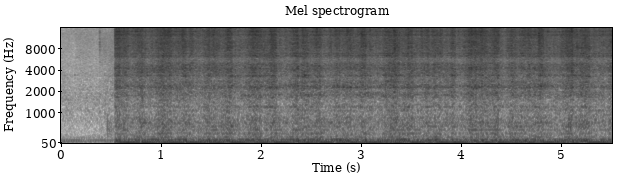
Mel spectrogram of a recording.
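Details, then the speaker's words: Car idling just after a replacement Summit distributor was installed (old mechanical advance seized), at about 11 degrees base timing: engine catches and settles into a strong, steady low rumble with no knock, miss or squeal; normal idle. "I'll start it up and we'll take a look at the base timing, and then I'll give it some RPMs and we'll see what happens to that timing."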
